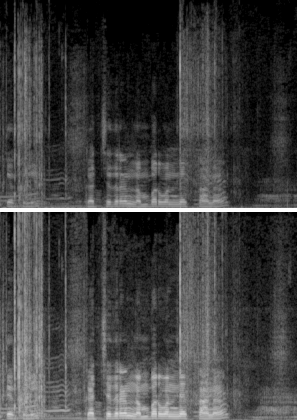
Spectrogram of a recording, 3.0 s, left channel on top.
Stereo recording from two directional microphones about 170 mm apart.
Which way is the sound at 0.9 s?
25° right (ahead or behind).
